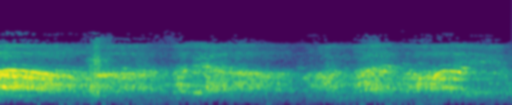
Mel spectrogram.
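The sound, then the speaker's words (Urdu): A large crowd chants a durood salutation on Muhammad and his family together in unison, a dense swell of many voices rising and falling in waves, sustained and loud throughout. “ایک درود پڑھ دیں محمد والے محمد پر.”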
